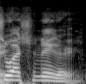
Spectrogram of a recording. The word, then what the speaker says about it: Schwarzenegger: Schwarzenegger.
